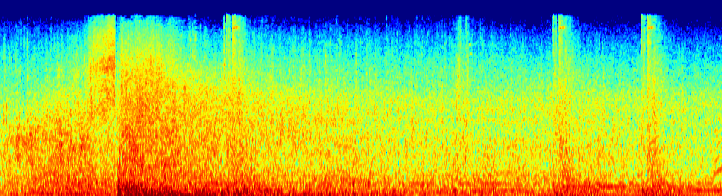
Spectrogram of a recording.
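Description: A predator missile strike in a video game lands with a deep booming blast near the start, followed by lingering rumble and a few later thuds, loud and without talk.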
